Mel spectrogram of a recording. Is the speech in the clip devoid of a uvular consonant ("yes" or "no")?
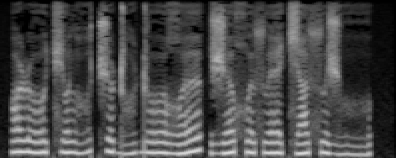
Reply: no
